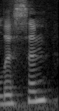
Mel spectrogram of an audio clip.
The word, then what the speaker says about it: listen: today doesn't it i know there's a silent t and listen um i my y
